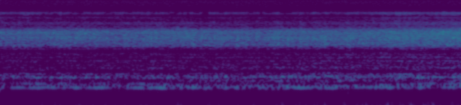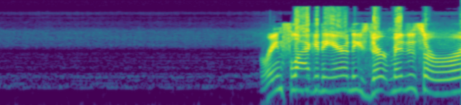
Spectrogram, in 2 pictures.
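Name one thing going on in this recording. Race car engines drone steadily, then loudly rev and whine up and down.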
